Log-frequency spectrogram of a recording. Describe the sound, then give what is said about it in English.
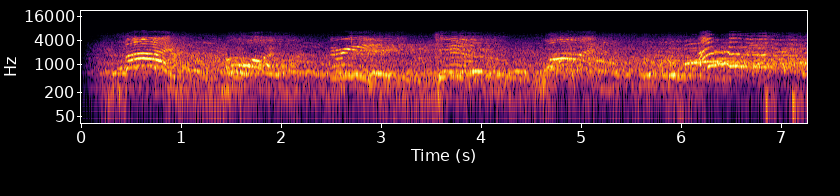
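A large outdoor crowd at the annual Plaza holiday lighting ceremony in Kansas City, in sixty-degree weather, roars and cheers continuously, with many overlapping voices, shouts and excited whoops rising above a dense wash of chatter. “Sixty-degree weather brought out an even larger crowd than usual for the annual Plaza lighting ceremony”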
